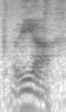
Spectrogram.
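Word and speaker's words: Riabhach: And it's the same one, but they pronounce the BH there and they don't in the south. But because you're not pronouncing it, you give emphasis to the vowel. So instead of Bray-Riach, it's Bray-Riach. You know, that's what you'll hear from the best speakers.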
